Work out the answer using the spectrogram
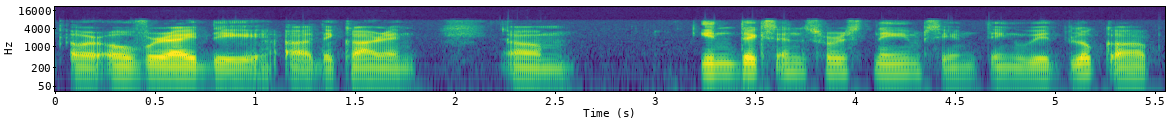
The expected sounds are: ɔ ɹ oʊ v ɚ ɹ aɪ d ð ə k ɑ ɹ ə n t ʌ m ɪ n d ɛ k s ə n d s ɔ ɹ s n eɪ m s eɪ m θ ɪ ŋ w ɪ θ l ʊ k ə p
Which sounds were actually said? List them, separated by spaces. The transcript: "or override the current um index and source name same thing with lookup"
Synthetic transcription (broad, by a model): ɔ ɹ oʊ v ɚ ɹ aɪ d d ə k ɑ ɹ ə n t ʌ m ɪ n d ɛ k s ə n d s ɔ ɹ s n eɪ m s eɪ m t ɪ ŋ w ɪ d l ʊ k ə p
